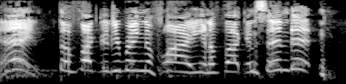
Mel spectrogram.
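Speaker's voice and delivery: mock, very high-pitched hollered yell. Retelling how a friend turned around at the field: imitating someone yelling. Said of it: "he turns around and yells at me".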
